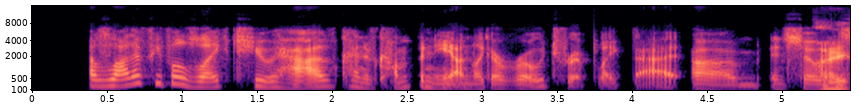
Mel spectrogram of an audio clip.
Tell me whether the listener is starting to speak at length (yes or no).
yes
